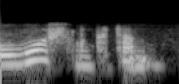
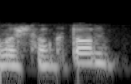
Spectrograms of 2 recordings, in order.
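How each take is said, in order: First: The stress is on the first syllable. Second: The stress is on the last syllable. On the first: This is the original pronunciation of the name. "поэтому ударение на первый слог" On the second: This is the pronunciation Russians are used to. "наши соотечественники привыкли к произношению Вашингтон"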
